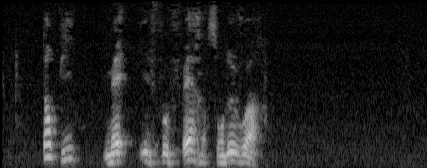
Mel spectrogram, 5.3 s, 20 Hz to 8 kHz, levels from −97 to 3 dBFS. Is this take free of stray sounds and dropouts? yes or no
yes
